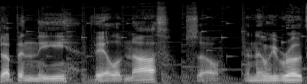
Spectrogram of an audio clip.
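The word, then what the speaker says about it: Pnath: death metal band called veil of noth and that's with a silent p p n a which is a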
